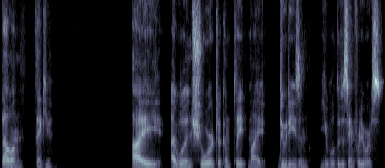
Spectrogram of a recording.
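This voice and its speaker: A world-weary, wounded adventurer, acted by a man in a fantasy tabletop game. His voice is extremely deep, and he speaks in a formal, deliberate, grumbling way. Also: little pitch movement. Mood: grateful.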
